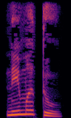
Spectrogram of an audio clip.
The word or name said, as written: ನೇಮಿತ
